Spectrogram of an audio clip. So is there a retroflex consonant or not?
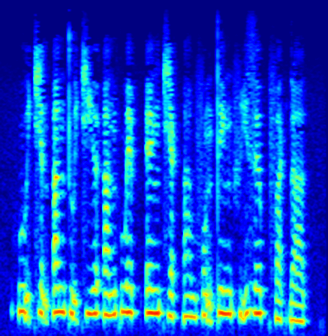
no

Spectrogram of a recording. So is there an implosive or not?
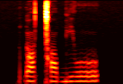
yes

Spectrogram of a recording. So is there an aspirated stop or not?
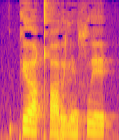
yes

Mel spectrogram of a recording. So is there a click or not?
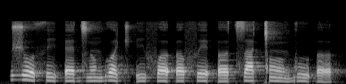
yes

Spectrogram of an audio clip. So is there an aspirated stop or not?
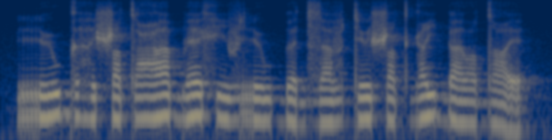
no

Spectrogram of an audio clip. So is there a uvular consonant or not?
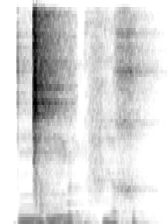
yes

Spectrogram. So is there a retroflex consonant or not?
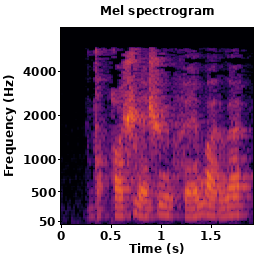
no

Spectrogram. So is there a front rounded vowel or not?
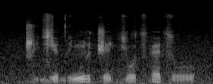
no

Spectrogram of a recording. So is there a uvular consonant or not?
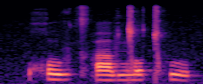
yes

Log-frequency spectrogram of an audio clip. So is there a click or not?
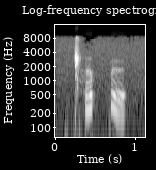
yes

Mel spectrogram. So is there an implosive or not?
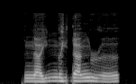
yes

